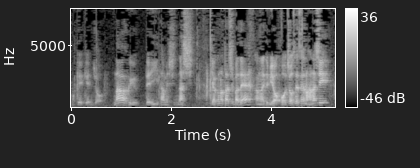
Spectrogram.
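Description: A man training teachers in a casual lecture, chatting with the room, asking questions and swinging between loud and hushed. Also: mid-range voice, expressive, moderate pace, noisy background. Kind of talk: lecture to tutors. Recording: roomy echo.

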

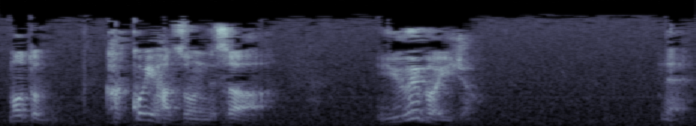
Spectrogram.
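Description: A man coaching cram school teachers in a casual lecture, teasing them bluntly and often pausing to ask whether they follow. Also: mid-range voice, very animated, sharp tone. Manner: keeps checking in with rhetorical asides.

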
